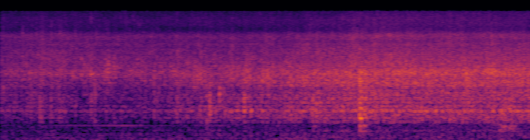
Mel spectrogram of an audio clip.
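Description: Pumpkin pieces and soaked moong dal sizzling in hot oil in a kadai, stirred with a wooden spatula; the sizzle grows steadily louder.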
